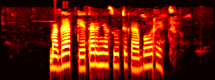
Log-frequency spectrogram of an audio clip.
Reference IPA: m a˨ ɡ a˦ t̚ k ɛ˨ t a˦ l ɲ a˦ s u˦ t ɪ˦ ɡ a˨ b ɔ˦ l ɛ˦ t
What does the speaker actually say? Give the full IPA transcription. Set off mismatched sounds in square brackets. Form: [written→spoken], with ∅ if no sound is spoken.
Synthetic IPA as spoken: m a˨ ɡ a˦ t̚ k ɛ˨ t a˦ [l→ɾ] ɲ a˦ s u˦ t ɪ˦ [ɡ→k] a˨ b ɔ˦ [l→ɾ] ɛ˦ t

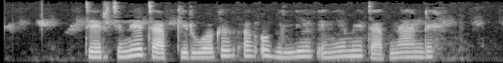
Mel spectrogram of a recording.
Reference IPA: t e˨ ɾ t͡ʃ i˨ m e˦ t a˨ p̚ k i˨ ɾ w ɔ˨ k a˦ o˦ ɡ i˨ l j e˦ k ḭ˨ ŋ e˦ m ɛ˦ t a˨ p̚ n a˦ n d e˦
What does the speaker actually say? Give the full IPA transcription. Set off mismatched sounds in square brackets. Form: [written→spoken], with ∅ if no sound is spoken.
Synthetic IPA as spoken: t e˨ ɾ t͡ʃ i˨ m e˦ t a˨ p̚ k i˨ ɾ w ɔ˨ k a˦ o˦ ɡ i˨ l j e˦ k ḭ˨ ŋ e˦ m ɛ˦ t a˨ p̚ n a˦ n d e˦

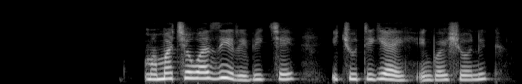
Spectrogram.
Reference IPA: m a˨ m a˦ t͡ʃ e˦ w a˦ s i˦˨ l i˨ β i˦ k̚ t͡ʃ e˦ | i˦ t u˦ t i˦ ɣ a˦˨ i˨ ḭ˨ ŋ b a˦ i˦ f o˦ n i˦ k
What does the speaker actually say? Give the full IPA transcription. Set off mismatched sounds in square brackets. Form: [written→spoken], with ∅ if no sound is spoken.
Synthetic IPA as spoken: m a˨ m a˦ t͡ʃ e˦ w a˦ [s→z] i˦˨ [l→ɾ] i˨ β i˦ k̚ t͡ʃ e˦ | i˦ [t→t͡ʃ] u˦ t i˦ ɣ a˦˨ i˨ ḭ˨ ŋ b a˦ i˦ [f→ʃ] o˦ n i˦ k

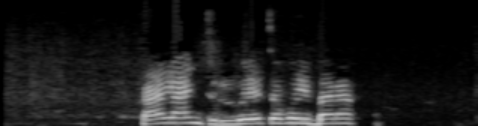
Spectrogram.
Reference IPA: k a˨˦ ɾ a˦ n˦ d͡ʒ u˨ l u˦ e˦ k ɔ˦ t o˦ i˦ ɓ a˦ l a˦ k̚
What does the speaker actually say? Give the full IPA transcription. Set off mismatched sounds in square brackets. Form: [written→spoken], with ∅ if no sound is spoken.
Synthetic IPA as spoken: k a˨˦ [ɾ→l] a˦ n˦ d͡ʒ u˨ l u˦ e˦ [k→t] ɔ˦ [t→k] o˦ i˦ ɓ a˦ [l→ɾ] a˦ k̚

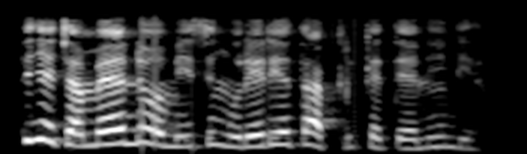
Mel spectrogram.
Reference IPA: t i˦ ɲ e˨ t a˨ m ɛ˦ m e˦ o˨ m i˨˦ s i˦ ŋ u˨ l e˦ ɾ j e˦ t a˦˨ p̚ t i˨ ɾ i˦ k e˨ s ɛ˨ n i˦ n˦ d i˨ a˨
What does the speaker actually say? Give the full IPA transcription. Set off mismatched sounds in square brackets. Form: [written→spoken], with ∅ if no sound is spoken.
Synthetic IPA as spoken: t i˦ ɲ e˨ [t→t͡ʃ] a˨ m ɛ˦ [m→n] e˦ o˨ m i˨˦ s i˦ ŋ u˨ [l→ɾ] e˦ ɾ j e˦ t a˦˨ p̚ [t→k] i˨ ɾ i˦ k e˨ [s→t] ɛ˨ n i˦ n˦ d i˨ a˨

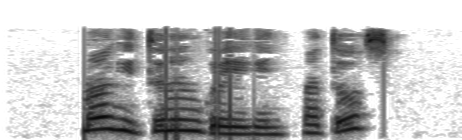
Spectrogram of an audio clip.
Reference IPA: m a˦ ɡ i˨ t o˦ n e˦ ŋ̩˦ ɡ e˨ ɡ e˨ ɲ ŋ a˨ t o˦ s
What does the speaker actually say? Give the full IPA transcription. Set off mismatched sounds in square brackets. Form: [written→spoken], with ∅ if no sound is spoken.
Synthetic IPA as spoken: m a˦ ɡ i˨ t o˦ n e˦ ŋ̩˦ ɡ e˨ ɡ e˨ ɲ [ŋ→m] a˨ t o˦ s

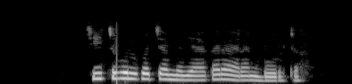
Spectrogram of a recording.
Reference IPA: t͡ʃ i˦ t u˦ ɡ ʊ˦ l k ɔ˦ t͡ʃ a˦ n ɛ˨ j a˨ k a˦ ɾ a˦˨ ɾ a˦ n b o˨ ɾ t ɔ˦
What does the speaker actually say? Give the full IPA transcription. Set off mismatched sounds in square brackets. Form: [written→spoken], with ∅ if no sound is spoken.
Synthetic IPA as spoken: t͡ʃ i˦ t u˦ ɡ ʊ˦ l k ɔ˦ t͡ʃ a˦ [n→m] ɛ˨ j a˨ k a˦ ɾ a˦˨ ɾ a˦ n b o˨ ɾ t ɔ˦

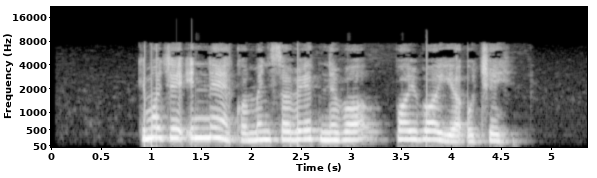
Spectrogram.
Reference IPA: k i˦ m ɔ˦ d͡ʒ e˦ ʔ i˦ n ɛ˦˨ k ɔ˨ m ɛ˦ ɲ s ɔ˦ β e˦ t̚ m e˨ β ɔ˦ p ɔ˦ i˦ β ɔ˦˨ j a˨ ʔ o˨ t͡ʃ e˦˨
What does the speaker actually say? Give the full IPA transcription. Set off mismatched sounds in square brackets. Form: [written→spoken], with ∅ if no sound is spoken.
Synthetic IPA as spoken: k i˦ m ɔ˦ d͡ʒ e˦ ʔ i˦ n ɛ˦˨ k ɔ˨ m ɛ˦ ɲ s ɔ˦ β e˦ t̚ [m→n] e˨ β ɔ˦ p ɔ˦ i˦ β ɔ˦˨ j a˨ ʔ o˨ t͡ʃ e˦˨

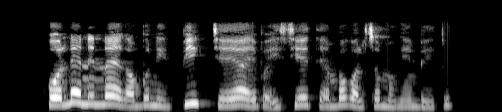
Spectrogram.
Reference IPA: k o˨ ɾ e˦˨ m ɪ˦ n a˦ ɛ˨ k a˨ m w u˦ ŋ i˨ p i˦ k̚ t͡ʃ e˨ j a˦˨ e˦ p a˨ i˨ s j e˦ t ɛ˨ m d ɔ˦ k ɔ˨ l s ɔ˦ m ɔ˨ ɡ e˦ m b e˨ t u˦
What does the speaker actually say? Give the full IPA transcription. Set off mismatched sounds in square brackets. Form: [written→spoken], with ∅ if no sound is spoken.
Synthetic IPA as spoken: k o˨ [ɾ→l] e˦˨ [m→n] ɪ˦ n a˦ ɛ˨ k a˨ m [w→b] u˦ [ŋ→n] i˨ p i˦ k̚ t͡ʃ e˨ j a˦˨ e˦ p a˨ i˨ s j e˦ t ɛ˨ m [d→b] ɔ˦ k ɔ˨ l s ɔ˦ m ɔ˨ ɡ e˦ m b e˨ t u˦

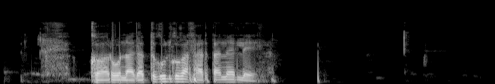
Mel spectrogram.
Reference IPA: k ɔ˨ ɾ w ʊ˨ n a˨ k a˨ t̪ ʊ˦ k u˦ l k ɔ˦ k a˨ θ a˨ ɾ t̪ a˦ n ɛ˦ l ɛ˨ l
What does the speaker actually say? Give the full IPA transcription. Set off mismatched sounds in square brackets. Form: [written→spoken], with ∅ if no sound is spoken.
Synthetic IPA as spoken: k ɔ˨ ɾ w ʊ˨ n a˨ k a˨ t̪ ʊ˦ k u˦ l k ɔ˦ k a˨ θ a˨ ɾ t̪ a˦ n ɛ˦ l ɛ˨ l

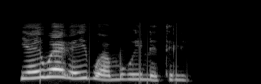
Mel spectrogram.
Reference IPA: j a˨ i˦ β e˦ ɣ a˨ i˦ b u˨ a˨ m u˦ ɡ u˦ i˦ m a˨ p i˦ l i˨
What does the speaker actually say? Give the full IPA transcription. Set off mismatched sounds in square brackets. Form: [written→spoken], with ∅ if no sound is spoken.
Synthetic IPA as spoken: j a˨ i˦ [β→w] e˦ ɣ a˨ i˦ b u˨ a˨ m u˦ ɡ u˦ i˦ [m→n] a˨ [p→t] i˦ l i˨

